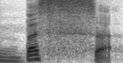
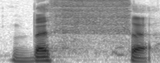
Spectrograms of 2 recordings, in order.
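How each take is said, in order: First: The middle consonant is an s sound. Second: The middle consonant is a th sound. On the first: The speaker calls it wrong. "some people may pronounce it wrong and say bassa as the seen" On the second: The speaker calls it right. "the correct pronunciation over here would be"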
